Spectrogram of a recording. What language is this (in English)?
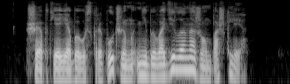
Belarusian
